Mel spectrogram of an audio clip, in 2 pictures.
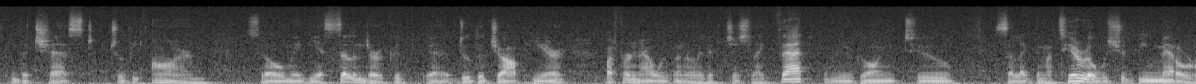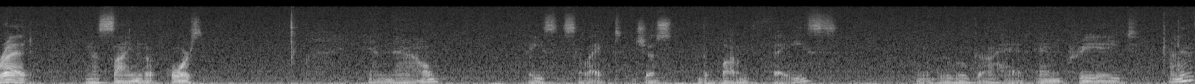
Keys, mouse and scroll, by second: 7.6 click, 11.6 click, 12.6 click, 15.0-16.2 middle drag, 17.2 click, 18.3 right click, 19.7 middle click, 20.3 middle click, 20.7-22.0 middle drag, 23.6 i.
